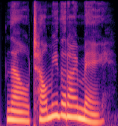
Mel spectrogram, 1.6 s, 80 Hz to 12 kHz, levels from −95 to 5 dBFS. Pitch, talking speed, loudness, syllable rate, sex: 215 Hz, 225 wpm, -13 LUFS, 4.4 syllables/s, female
